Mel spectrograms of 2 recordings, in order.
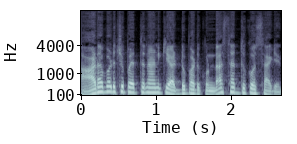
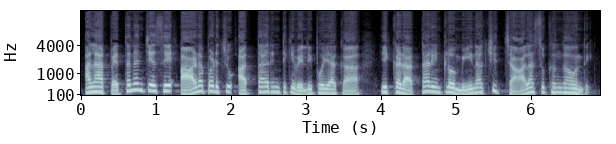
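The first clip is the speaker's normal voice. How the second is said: ordinary delivery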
